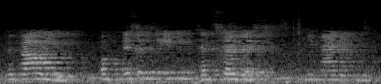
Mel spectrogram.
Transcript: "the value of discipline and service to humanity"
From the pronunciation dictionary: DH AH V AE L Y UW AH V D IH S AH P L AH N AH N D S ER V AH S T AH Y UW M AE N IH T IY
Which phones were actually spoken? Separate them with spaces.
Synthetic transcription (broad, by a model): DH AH V AE L Y UW AH V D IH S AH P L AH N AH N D S ER V AH S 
